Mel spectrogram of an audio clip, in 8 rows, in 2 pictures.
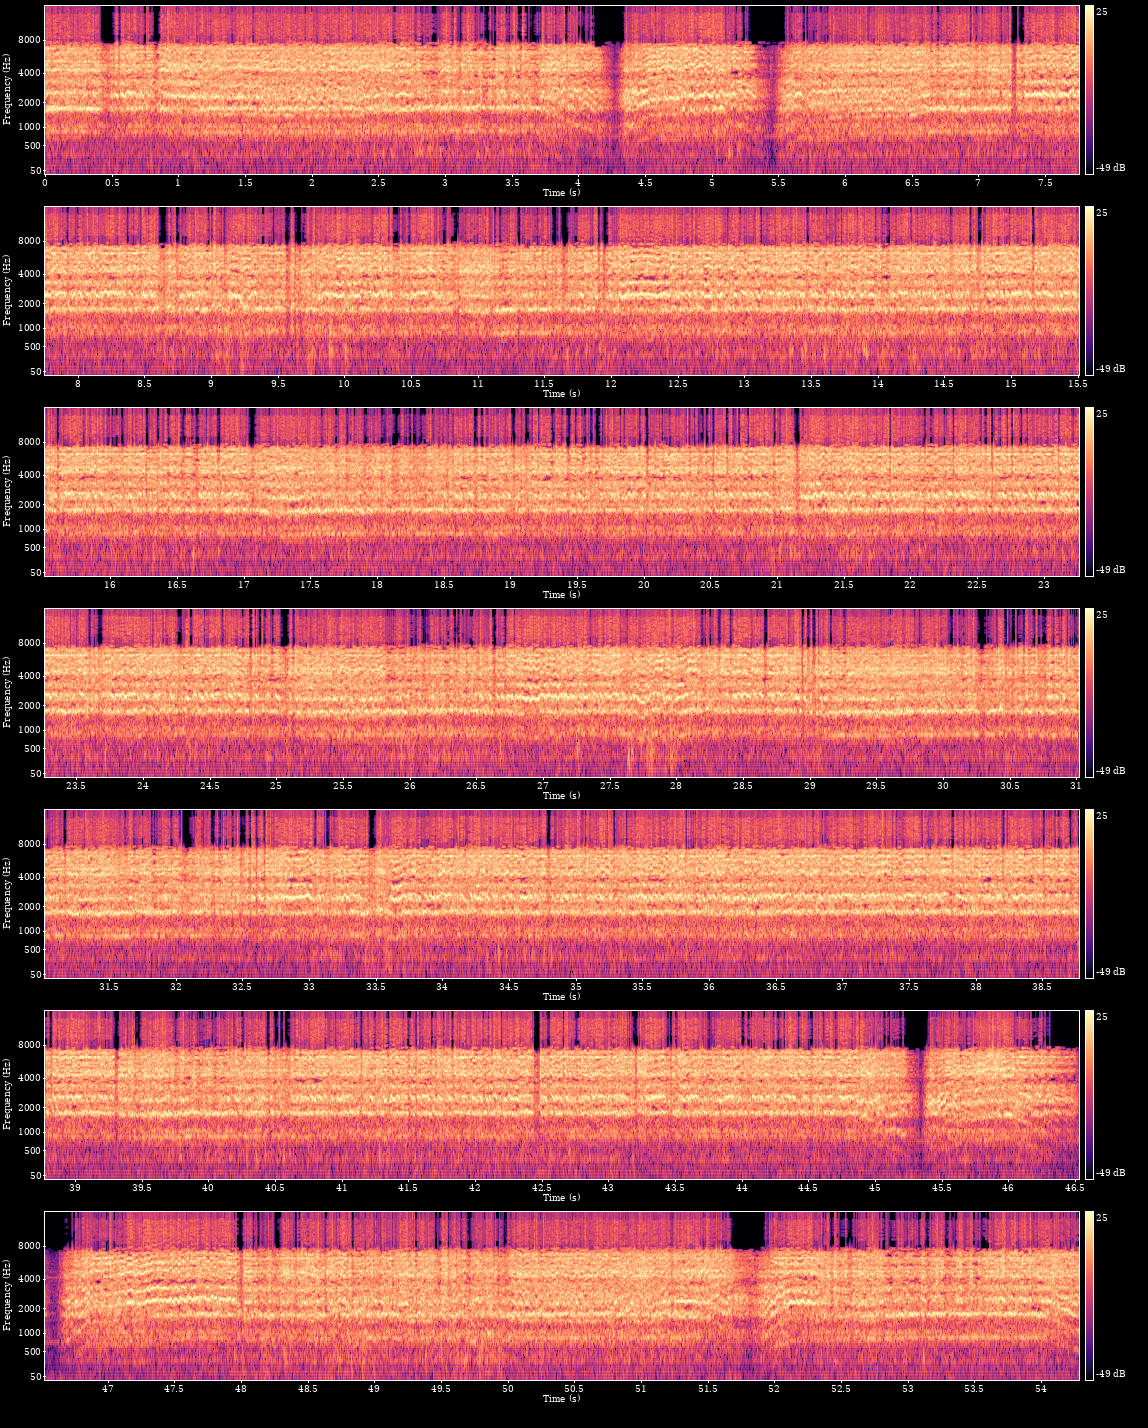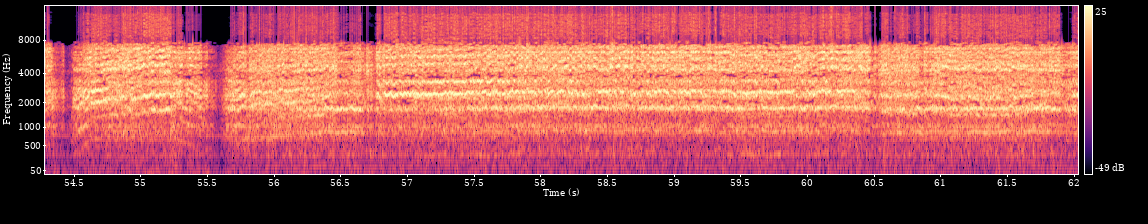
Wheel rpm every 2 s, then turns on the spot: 220, 160, 150, 220, 230, 230, 230, 240, 230, 230, 240, 230, 230, 230, 230, 230, 230, 230, 230, 230, 230, 230, 110, 180, 210, 170, 180, 140, 220, 230, 220.
none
